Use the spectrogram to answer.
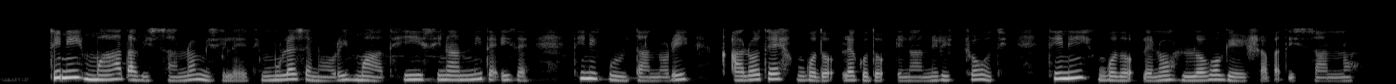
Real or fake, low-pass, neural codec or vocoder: real; 5.4 kHz; none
